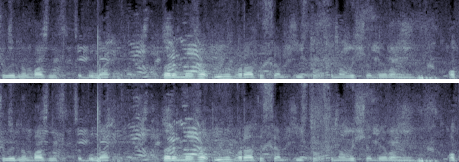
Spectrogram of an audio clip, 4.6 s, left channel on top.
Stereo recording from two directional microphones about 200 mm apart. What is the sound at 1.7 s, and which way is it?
Speech, 60° right (ahead or behind).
